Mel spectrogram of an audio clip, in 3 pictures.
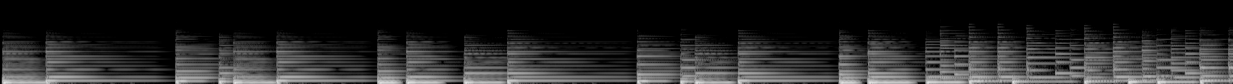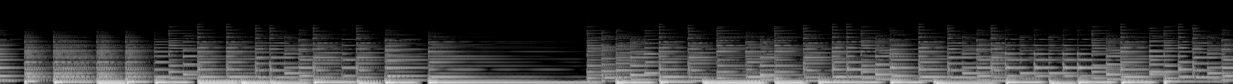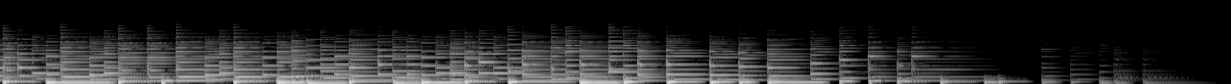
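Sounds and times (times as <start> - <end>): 
MIDI piano and bass: 0.0 - 36.9.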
